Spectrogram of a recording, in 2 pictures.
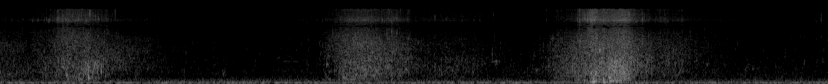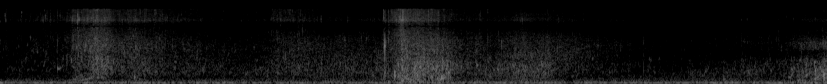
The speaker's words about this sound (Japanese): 海岸に来ています。どうでしょうか波の音は入りますかねちょっと入れてみますね。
